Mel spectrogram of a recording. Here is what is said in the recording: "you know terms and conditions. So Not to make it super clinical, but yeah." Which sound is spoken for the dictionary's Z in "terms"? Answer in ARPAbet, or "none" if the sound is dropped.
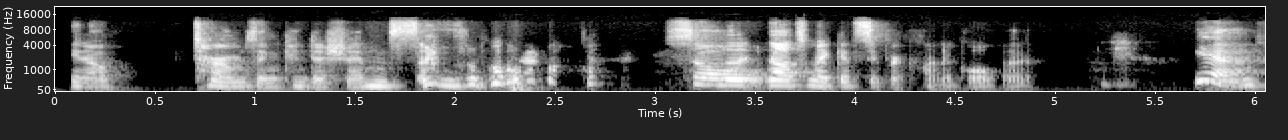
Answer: Z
